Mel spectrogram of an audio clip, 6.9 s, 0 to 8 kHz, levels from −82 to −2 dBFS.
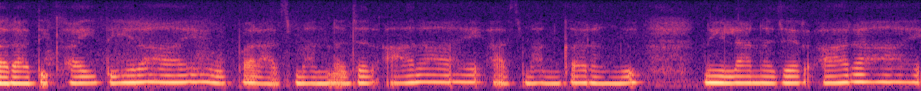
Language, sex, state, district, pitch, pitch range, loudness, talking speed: Hindi, female, Uttarakhand, Tehri Garhwal, 180 Hz, 175-195 Hz, -18 LUFS, 165 wpm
